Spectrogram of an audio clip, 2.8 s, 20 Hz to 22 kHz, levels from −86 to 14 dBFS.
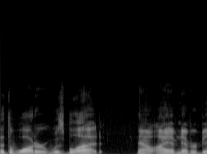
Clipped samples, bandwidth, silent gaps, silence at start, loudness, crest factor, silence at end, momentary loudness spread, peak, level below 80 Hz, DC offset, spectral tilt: under 0.1%; 9.2 kHz; none; 0 s; -27 LUFS; 18 dB; 0 s; 8 LU; -10 dBFS; -66 dBFS; under 0.1%; -7 dB/octave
